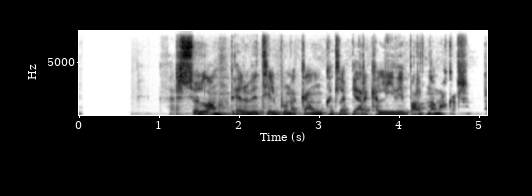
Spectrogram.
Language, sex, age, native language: Icelandic, male, 20-29, Icelandic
